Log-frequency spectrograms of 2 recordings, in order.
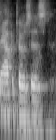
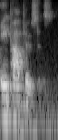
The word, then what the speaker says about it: apoptosis: split in how people pronounce this work i pronounce it Apatow sis mainly because that's the correct way to pronounce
